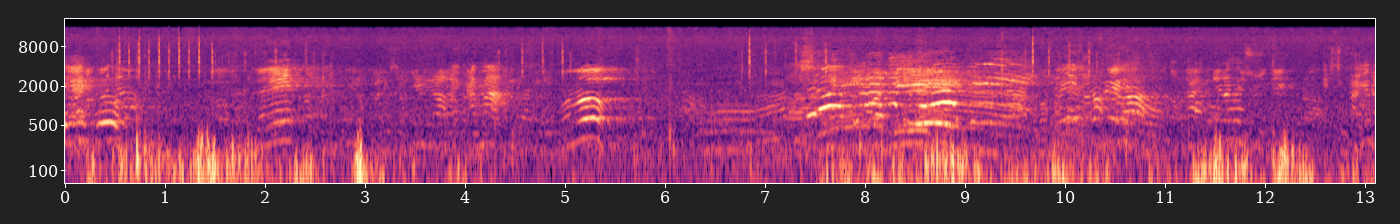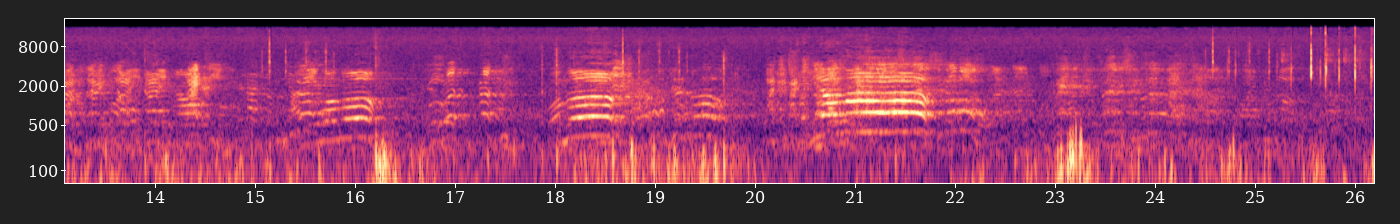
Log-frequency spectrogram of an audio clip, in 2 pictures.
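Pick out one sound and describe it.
Young players shout to each other across an open field, heard from a distance.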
